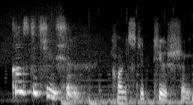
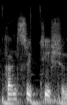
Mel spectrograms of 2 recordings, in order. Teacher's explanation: accent falls on the third syllable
